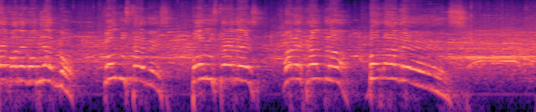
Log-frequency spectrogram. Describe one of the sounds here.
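A man shouts into a microphone over loudspeakers.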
